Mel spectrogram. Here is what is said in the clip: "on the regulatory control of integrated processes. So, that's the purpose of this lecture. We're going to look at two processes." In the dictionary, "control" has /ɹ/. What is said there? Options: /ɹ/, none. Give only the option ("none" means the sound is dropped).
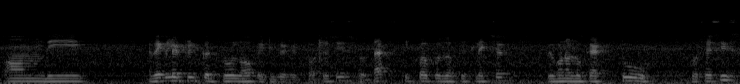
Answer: /ɹ/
